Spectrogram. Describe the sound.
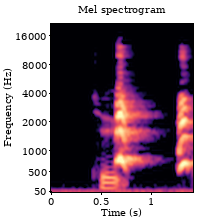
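A dog barks twice: a first bark that breaks upward from a low yelp into a sharp, bright burst, then a second clipped bark after a short pause, with a low steady hum underneath.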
